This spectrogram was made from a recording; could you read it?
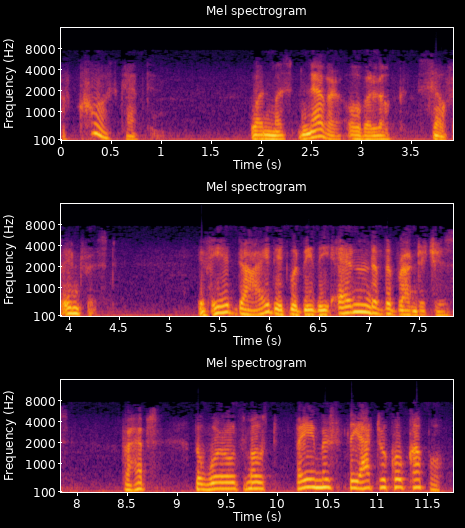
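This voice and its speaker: An actress playing an elderly, poised and theatrical stage star with a condescending manner in a radio drama. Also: female voice, low voice, sing-song, unhurried, husky, full character voice. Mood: wry, poised. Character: elderly stage actress, poised, grandly self-possessed wife. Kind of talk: 1970s-80s radio drama acting. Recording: dull lo-fi old radio recording.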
